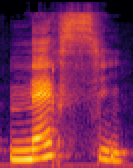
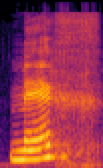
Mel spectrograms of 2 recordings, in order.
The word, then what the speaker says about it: merci: manières de différentes façons le e quand vous avez une consonne dans la même syllabes qui est juste après vous le prononcer et comme merci ouvert vous entendez le son rat mercy ou vert donc il ya une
